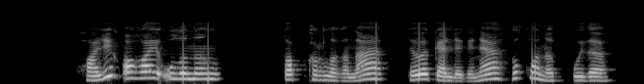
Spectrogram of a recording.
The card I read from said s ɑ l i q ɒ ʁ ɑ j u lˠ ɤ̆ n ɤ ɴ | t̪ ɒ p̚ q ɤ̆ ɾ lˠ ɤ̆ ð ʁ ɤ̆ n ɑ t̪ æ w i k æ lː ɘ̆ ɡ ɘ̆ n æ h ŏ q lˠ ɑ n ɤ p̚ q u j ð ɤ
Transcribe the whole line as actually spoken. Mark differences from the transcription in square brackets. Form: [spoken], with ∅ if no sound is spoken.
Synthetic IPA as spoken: [χ] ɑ l i q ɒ ʁ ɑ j u lˠ ɤ̆ n ɤ ɴ | t̪ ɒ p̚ q ɤ̆ ɾ lˠ ɤ̆ [∅] ʁ ɤ̆ n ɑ t̪ æ w [æ] k æ lː ɘ̆ ɡ ɘ̆ n æ h ŏ q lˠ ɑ n ɤ p̚ q u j ð ɤ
